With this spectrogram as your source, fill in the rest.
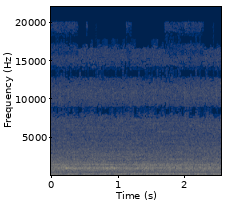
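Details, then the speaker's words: Smart & Brown 1024 lathe after headstock and gearbox oil filter clean, run at high speed, motor and primary drive same speed: smooth, even drone holding one steady speed, no knocking, grinding or surging; running normally. "Motor same speed, primary same speed. We're going a bit more of a lick on that now."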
